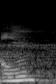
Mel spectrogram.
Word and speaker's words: Ogham: I put a record out about a year ago called American Ohm. It's spelled American Ogham because I didn't want anybody to be able to find it, apparently.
